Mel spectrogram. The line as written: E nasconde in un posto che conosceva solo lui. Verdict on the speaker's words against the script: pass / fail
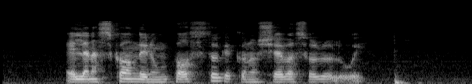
fail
